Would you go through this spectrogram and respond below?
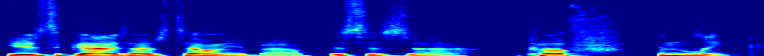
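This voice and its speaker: A man reading the part of a rough-talking young male boxer at a script table read, slangy and self-mocking. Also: mid-range voice, normal speed, no echo, studio quality, close to an everyday voice.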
